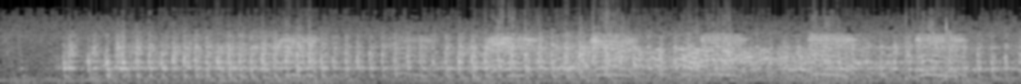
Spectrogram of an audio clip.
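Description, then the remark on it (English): A car engine, started up again after being worked on with a hammer, runs loudly and steadily with a rapid, rattling knock hammering through it for the whole stretch, with indistinct voices rising faintly over the din. “Yeah, start it up again.”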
